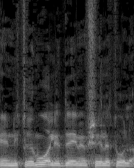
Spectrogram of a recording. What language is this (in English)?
Hebrew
